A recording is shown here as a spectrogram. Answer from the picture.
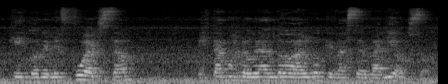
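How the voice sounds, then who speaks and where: Speaking at a fairly slow pace, a woman is heard with audible room echo. Noticeable background noise sits behind her. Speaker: radio show guest or co-host. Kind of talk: interview answer. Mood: calm, reflective. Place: studio.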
